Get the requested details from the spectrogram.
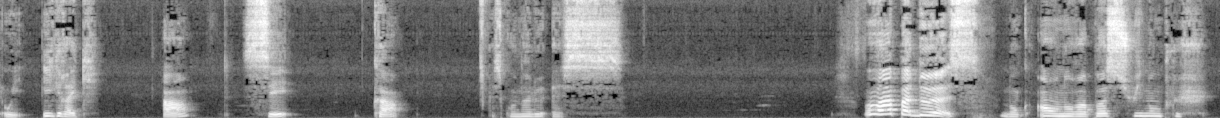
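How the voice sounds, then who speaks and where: Slow, methodical woman vlogger. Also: mid-range voice, darkish tone. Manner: methodical, spells out letters and numbers one by one. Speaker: scratch-card vlogger. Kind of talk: casual commentary while playing scratch games.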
